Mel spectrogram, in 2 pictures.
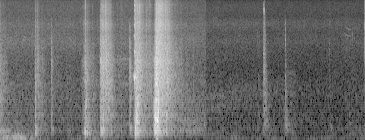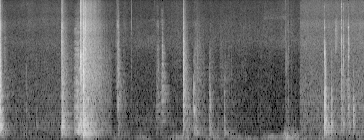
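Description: Metal clanks and knocks as a Unimog's front grille panel and bonnet are closed, loudest about three seconds in, with the bonnet dropping shut about nine seconds in. Small clicks near the end as the bonnet latches are checked.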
